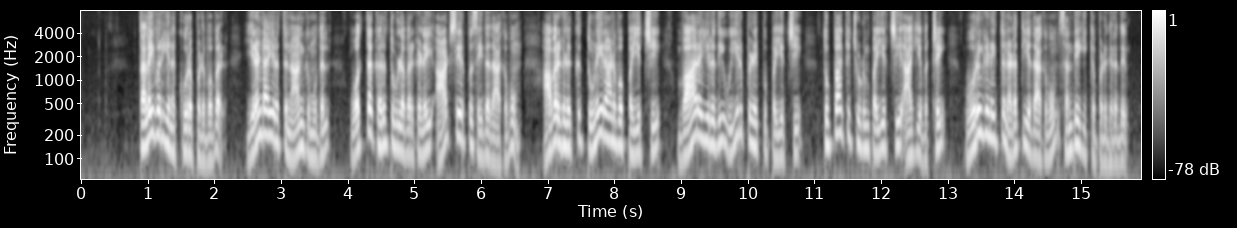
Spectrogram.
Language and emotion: Tamil, neutral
